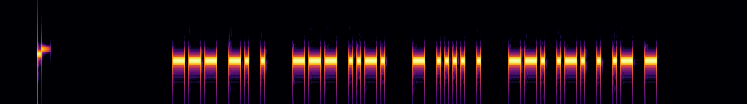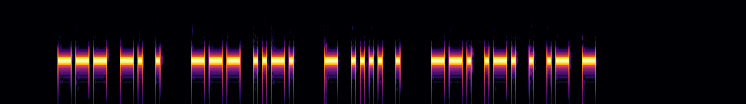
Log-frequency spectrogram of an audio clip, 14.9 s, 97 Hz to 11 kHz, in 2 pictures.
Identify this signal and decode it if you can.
Morse code, heard as a keyed tone, about 30 wpm, 700 Hz. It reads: ONE OF THE GREAT ONE OF THE GREAT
